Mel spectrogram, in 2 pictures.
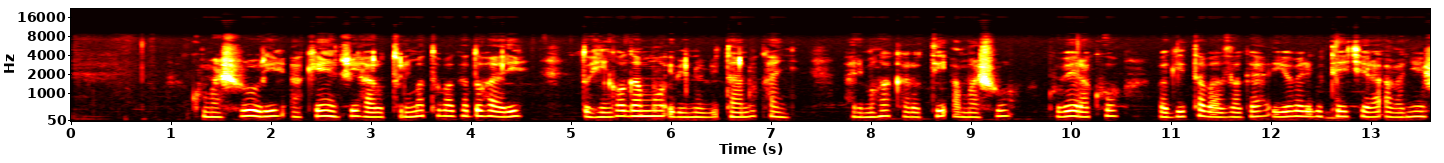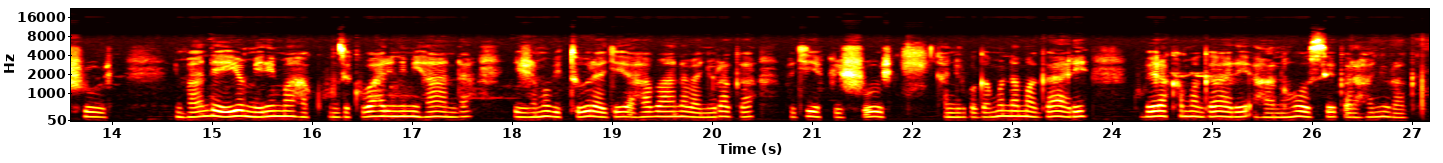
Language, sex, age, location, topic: Kinyarwanda, female, 25-35, Musanze, agriculture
